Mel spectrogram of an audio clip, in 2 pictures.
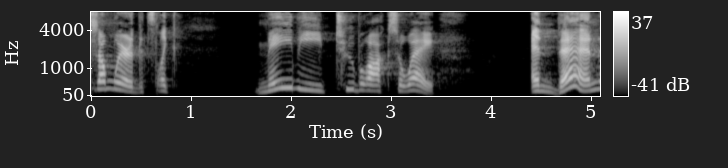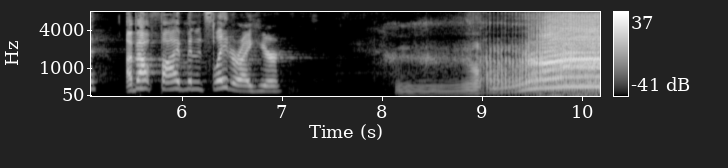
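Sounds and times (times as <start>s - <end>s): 
speech: 0.0s - 1.0s, 1.6s - 3.6s, 4.4s - 7.1s, 8.1s - 10.1s
voice imitating a motorcycle driving past: 8.2s - 10.1s.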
